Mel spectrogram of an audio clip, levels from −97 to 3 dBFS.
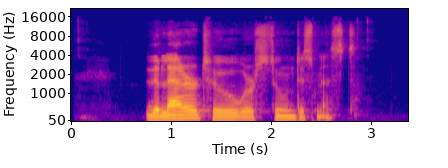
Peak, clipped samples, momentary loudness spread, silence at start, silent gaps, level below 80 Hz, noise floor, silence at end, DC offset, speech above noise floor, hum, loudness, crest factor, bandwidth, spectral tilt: -2 dBFS; under 0.1%; 19 LU; 0.75 s; none; -58 dBFS; -68 dBFS; 0.55 s; under 0.1%; 50 dB; none; -18 LUFS; 18 dB; 14 kHz; -6 dB/octave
